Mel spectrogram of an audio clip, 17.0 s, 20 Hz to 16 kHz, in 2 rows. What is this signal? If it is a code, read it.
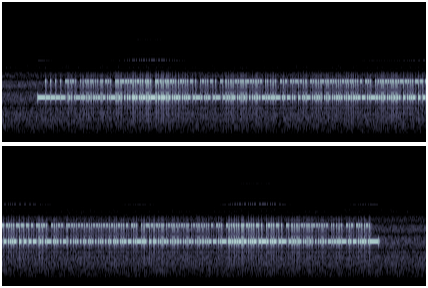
RTTY (75 baud, 850 Hz shift), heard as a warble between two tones, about 1700 Hz centre, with fading. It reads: QRZ? DE HA4ZPR K 9A9OFY DE SM1NM TNX FER CALL. UR RST 599 599. NAME ANNA ANNA. QTH BARI BARI. HW? 9A9OFY DE SM1NM KN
